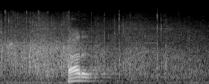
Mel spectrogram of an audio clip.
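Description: Audience applause, a steady patter of clapping that fades away over about a second and a half, with one short spoken syllable from the speaker breaking in about two-thirds of a second in.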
